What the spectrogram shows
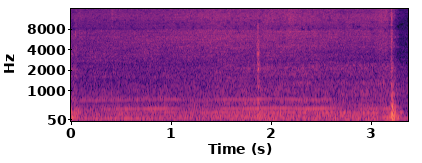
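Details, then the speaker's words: Project Ruby after broken window regulator repair, window driven from bottom to top: smooth steady motor whir without straining, ending in a firm clunk; window now works, though the cam has occasionally slipped. "wow how about that it wouldn't have done that before"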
